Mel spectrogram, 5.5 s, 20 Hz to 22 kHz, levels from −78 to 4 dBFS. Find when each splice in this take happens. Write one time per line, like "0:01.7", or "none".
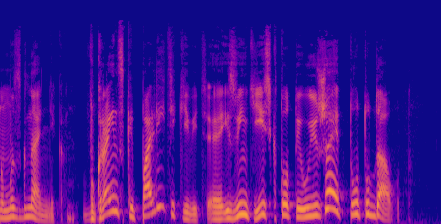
0:01.0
